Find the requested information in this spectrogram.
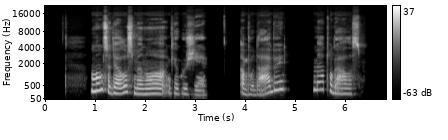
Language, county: Lithuanian, Klaipėda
